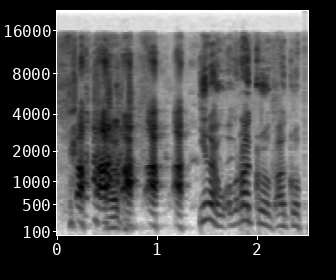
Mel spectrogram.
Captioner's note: laughter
